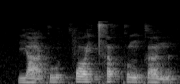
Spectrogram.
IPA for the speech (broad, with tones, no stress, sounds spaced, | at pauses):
j aː˨˩ k uː˨˥ t̚ f ɔː˧ j t̪ʰ ɐ˧ p̚ k ʊ˨ ŋ k ɐ˨˩ n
